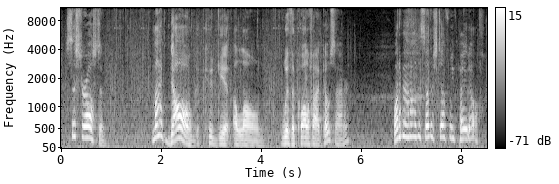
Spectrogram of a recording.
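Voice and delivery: high, exasperated protest; indignant outburst. Retold or imitated. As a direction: blurt it out, high and incredulous. Retold outburst at loan officer.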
